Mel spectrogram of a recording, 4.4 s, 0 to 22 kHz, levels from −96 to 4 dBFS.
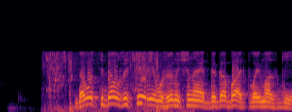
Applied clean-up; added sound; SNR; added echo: none; Splash, splatter; 19 dB; none.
